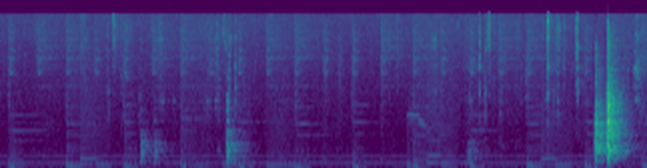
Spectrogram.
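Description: Quiet background music, with a couple of faint clicks from pliers handling a crimp connector and wires about one and a half and two and a half seconds in.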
